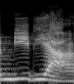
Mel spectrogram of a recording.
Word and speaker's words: Miria: O meu é Miriam. Pode ser tipo Maria, só que é Miriam.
